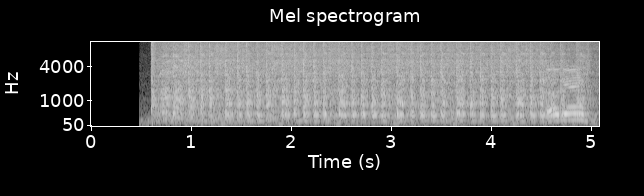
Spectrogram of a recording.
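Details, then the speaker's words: Compression sound test: a six-cylinder engine with a cylinder-specific misfire is cranked with start disabled (clear-flood mode or coil/injectors unplugged). One beat stays light each turn: no compression in one cylinder. "you crank the engine over and you hear that sound that's that's no compression in one of the cylinders"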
